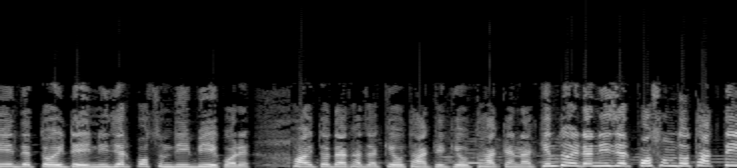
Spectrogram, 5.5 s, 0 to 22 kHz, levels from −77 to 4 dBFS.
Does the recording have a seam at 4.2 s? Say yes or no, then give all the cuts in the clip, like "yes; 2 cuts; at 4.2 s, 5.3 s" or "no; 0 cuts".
no; 1 cut; at 2.0 s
